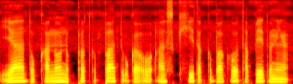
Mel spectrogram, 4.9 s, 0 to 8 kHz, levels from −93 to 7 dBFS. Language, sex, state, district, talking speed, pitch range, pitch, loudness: Garo, female, Meghalaya, South Garo Hills, 100 wpm, 105-120 Hz, 115 Hz, -18 LUFS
